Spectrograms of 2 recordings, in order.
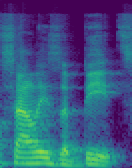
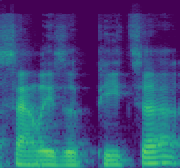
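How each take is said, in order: First: The last word is said like 'a beets'. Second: The last word is said like 'a pizza'. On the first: The speaker calls it right. "if you really are in the know how to pronounce it" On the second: The speaker calls it wrong. "but it's spelled Sally's a Pizza"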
